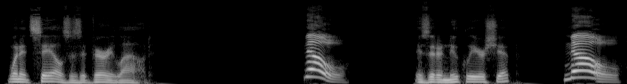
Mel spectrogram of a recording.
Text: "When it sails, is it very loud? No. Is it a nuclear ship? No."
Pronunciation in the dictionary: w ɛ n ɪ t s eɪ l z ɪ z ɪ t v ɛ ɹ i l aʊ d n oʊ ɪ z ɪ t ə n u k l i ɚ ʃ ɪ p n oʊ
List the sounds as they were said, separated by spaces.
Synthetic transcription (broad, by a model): w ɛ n ɪ t s eɪ l z ɪ z ɪ t v ɛ ɹ i l aʊ d n oʊ ɪ z ɪ t ə n u k l i ɚ ʃ ɪ p n oʊ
